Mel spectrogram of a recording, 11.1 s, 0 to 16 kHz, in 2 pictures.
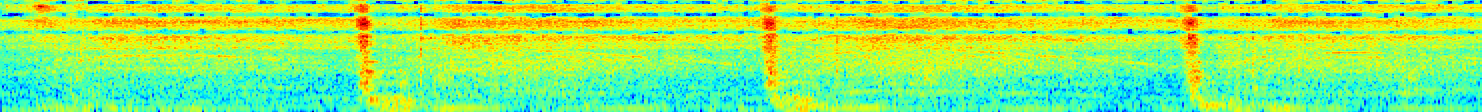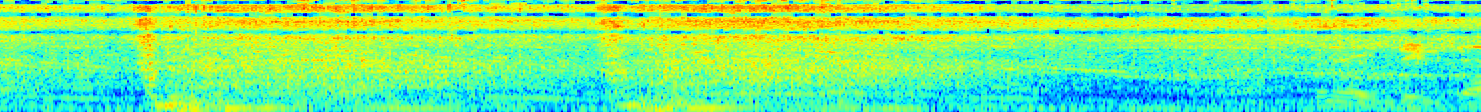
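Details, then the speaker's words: BMW E36 with misfire under load: engine revved in bursts about every 1.5 seconds, sharp crackling pops from the exhaust as each rev drops; exhaust popping. "real quick. Hear it popping."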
